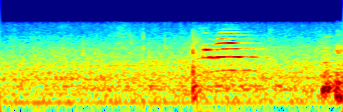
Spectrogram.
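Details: A chatty Siamese cat makes a brief, fairly quiet tonal meow like "hello" in a quiet room, with a faint hum behind it and a soft thud at the end.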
